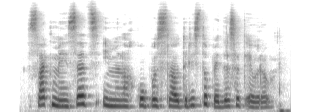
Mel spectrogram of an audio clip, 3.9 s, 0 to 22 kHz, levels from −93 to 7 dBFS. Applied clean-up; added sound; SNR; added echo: none; none; none; none.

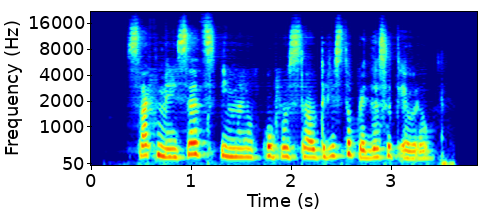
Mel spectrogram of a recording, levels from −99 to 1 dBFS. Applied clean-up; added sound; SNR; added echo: neural mask model DeepFilterNet 3.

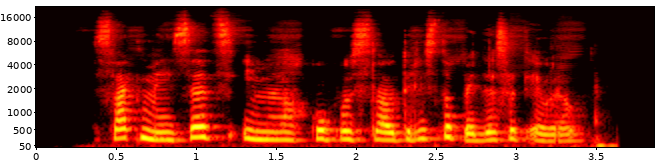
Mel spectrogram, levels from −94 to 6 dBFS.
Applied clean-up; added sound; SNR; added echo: neural mask model Resemble Enhance denoiser.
